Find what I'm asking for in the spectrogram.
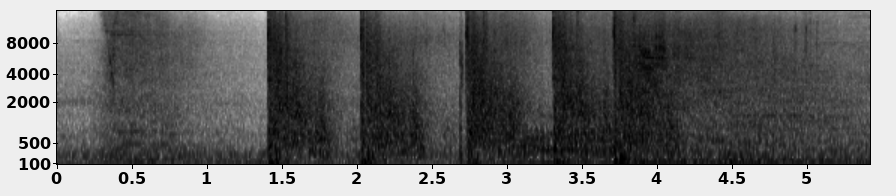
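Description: Four loud, booming gunshots from the Alan Wake video game, spaced about a second apart over a steady low rumble of game ambience.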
